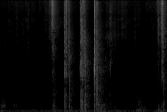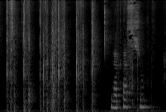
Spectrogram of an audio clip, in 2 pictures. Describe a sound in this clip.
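Cards flick and rustle as they are shuffled by hand.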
